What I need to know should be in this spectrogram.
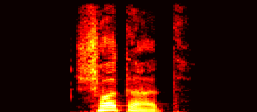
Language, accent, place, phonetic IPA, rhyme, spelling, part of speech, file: German, Germany, Berlin, [ˈʃɔtɐt], -ɔtɐt, schottert, verb, De-schottert.ogg
- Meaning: inflection of schottern: 1. third-person singular present 2. second-person plural present 3. plural imperative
